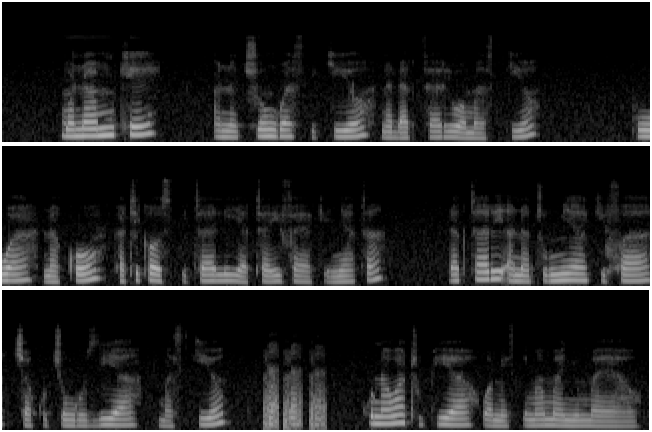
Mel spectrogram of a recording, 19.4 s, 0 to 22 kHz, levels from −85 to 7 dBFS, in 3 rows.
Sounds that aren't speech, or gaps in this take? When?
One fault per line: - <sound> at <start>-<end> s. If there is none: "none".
- laugh at 15.6-16.2 s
